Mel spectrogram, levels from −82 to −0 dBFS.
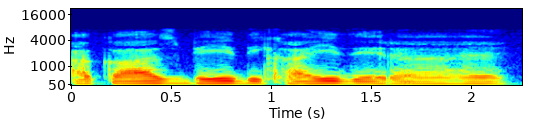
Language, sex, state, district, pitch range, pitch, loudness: Hindi, male, Jharkhand, Ranchi, 100-110 Hz, 105 Hz, -15 LUFS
